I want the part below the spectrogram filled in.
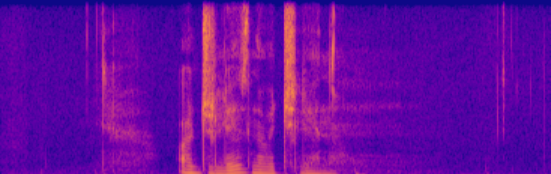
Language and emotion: Russian, neutral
